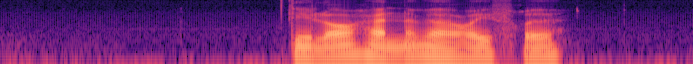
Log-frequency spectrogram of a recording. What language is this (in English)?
Norwegian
